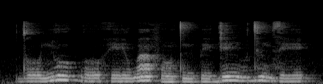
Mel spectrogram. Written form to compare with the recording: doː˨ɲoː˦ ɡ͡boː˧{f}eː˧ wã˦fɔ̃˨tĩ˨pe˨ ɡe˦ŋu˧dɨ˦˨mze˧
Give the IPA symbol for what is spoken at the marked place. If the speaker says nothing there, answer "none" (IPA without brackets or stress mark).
h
